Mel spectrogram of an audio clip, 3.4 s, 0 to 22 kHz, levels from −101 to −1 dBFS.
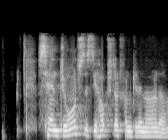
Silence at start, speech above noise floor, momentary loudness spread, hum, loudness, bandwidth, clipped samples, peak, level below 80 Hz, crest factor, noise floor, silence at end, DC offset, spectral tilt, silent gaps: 0.45 s; 22 dB; 15 LU; none; -14 LUFS; 8.4 kHz; under 0.1%; 0 dBFS; -52 dBFS; 14 dB; -35 dBFS; 0 s; under 0.1%; -5 dB/octave; none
